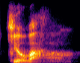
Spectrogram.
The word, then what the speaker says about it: Jehová: Si lo hicieron bien, Yahuwah. Yahová. Y como que, pero para mejor pronunciación, mejor lo dejaron como Jehová. Jehová. Jehová, decía. Entonces, desde ese entonces se le empezó a llamar Jehová.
